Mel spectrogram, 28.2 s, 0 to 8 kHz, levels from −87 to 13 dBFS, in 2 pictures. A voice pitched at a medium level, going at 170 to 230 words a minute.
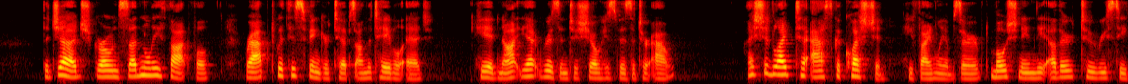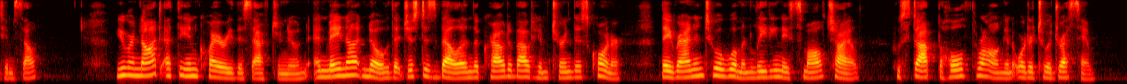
Yes: medium, 170 Hz; average, 180 wpm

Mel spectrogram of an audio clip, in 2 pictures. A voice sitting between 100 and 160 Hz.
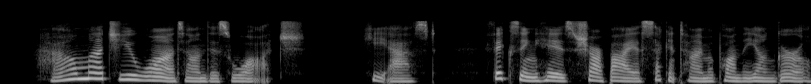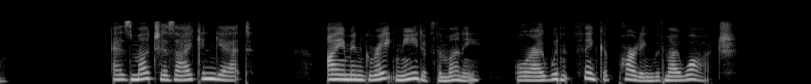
No: medium, 185 Hz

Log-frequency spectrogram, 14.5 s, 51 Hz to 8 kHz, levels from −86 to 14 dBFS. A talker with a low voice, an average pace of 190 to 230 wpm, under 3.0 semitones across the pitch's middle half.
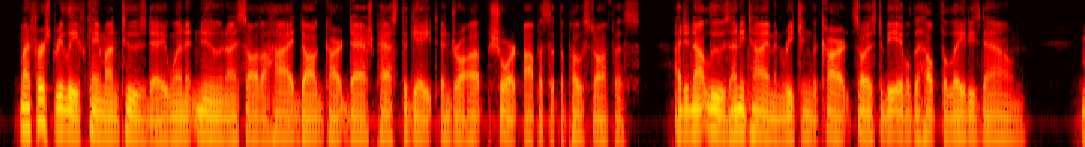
Yes: very low, 80 Hz; average, 195 wpm; narrow, 2.4 semitones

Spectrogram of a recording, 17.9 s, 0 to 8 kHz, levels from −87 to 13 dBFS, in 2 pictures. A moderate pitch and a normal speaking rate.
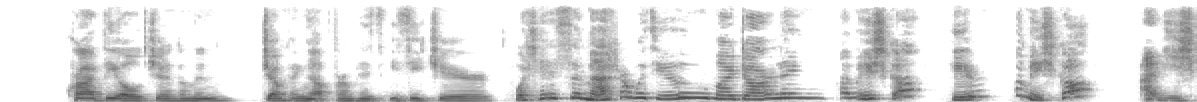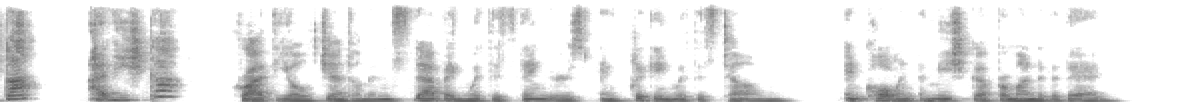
Yes: medium, 150 Hz; average, 145 wpm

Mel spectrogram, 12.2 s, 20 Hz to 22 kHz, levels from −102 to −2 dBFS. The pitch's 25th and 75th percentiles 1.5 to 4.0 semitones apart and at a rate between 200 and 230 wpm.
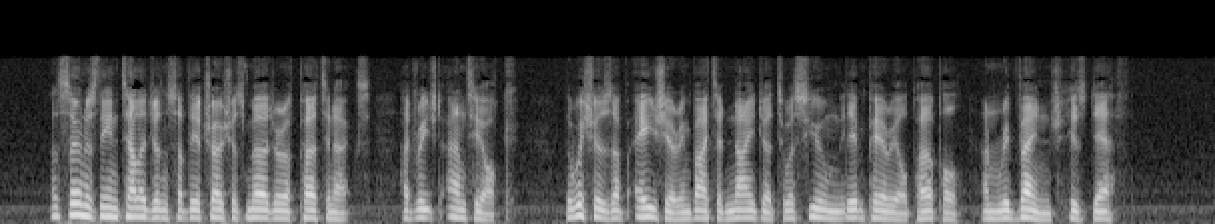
No: narrow, 2.6 semitones; average, 150 wpm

